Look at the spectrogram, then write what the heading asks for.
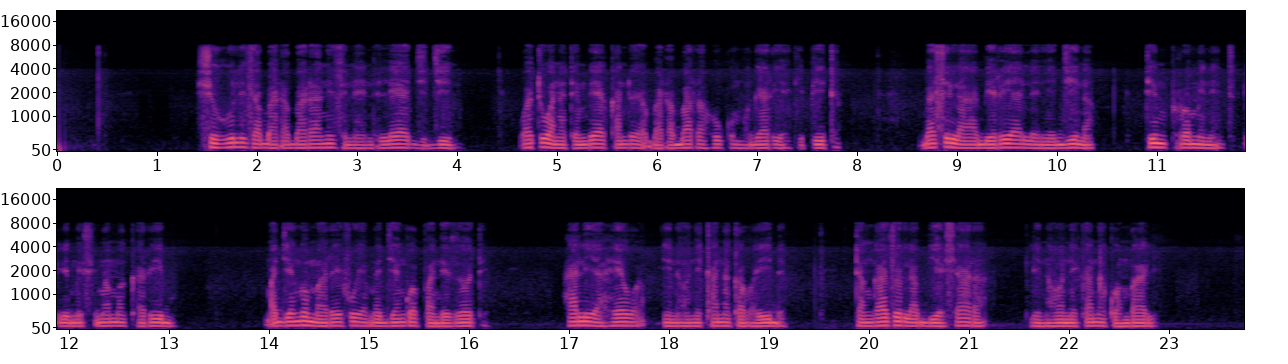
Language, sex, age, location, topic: Swahili, male, 50+, Nairobi, government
